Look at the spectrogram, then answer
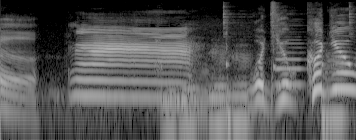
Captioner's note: squawking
